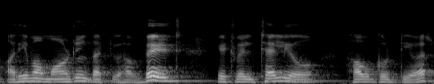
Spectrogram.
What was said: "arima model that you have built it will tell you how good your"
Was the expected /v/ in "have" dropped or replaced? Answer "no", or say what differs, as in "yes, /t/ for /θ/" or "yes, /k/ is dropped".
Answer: no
